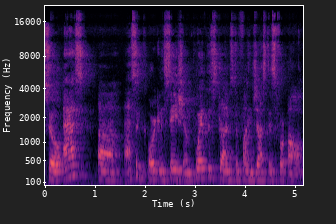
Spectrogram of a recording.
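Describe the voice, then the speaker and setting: Amid noticeable background noise and audible room echo, a man with a Mexican accent speaks at a fairly high pitch. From Mexico City. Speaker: youth program coordinator. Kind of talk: recorded volunteer training presentation. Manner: halting, with many fillers.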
